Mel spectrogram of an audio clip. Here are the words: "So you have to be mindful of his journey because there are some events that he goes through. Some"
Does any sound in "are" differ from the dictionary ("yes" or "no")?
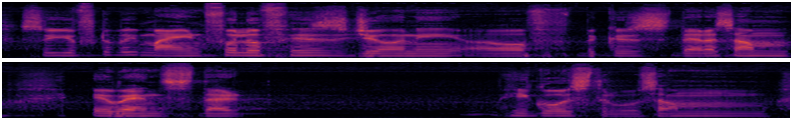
no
